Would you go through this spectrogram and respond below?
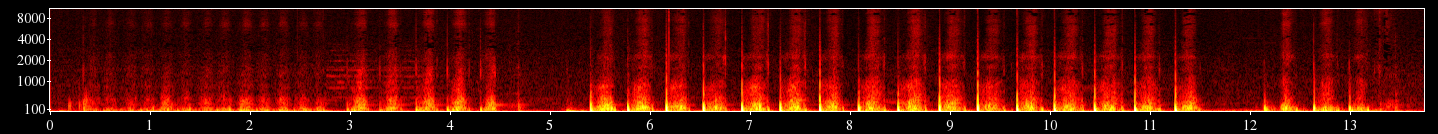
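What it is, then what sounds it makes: Colored pencil shading on sketchbook paper. A light green colored pencil is rubbed in shading strokes across a thick drawing-paper page of a spiral sketchbook. Steady, low, soft scratching runs back and forth at first. After about five seconds the strokes turn louder and more clipped, with sharper rhythmic scrapes before easing off near the end.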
